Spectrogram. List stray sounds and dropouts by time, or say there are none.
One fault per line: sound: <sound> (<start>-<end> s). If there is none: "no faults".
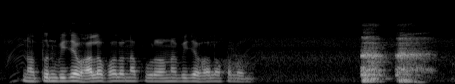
sound: throat clearing (3.6-4.4 s)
